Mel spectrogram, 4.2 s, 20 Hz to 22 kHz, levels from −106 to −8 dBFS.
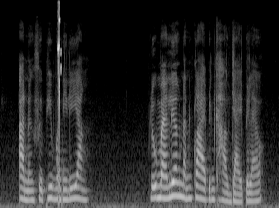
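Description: From 0.85 to 0.98 s there's DAB burbling: weak-reception bit errors slip past correction into 8 frames, so wrong samples put short blips of noise into single sub-bands over the speech.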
